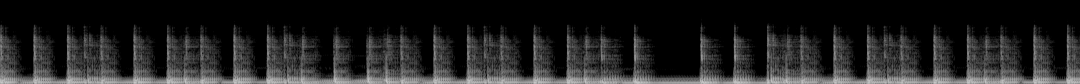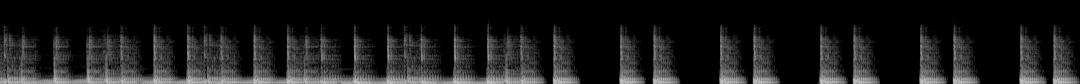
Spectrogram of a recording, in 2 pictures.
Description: Pre Start Music; Kolbeinn

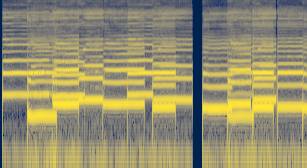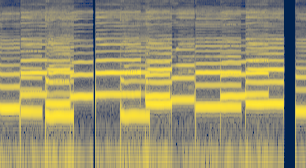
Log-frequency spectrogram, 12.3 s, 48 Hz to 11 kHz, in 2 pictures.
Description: Vox; Mogwai Song 6; Gremlins Gizmo; wii

